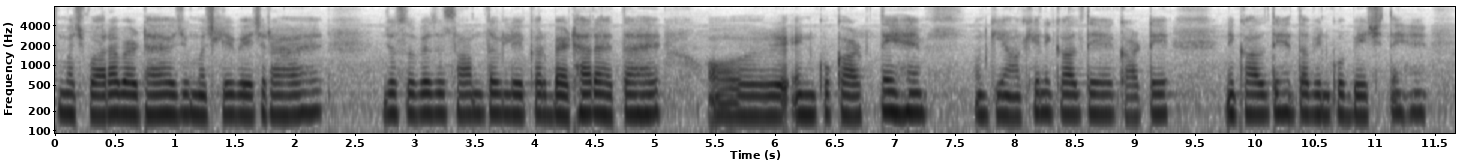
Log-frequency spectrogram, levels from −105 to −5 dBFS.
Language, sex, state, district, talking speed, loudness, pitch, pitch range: Hindi, female, Uttar Pradesh, Budaun, 165 wpm, -23 LUFS, 180 Hz, 175-185 Hz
